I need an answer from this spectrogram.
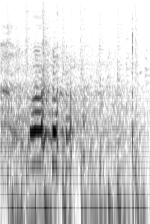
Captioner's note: laughing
